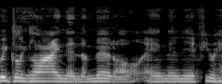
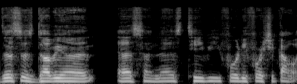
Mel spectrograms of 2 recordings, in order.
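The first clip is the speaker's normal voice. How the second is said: ordinary talk, nothing marked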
